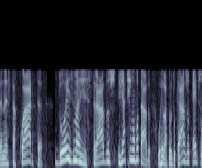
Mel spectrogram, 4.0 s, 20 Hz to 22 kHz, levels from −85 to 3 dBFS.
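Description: At 0.94 s, just after "nesta quarta", the real background drops out for 160 ms until "dois magistrados" at 1.1 s. This is comfort noise in place of the background. The background sits about 39 dB below the loudest speech. The filler is about 6 dB quieter than the room sound around it. It is flat and featureless, with no texture. The likely cause is discontinuous transmission, with the receiver inserting synthetic noise.

From 2.35 s, right after "nesta quarta dois magistrados", the rest of the clip is a time-stretched section. The speech runs 1.76 times faster, but the pitch does not rise. Short pieces have been dropped to squeeze it. The pace jumps abruptly and sounds rushed. The likely cause is software fitting the audio to a set length. Throughout, nothing sounds above 4 kHz, which fits a narrowband call codec.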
